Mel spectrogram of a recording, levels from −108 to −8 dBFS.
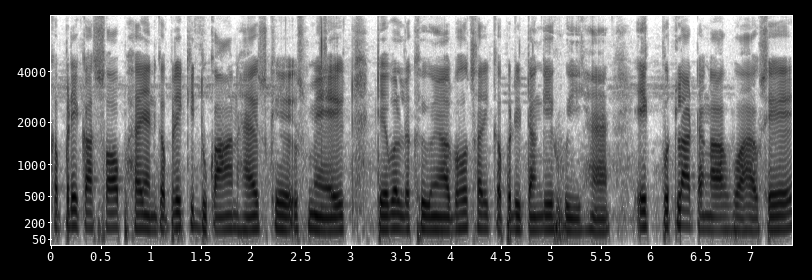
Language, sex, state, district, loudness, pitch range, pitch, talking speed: Hindi, male, Jharkhand, Jamtara, -16 LUFS, 130-150 Hz, 135 Hz, 240 wpm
